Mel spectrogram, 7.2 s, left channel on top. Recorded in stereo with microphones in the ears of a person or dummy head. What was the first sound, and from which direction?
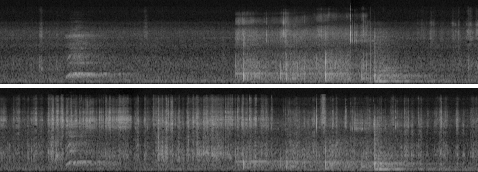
A gasp, 60° right (ahead or behind).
